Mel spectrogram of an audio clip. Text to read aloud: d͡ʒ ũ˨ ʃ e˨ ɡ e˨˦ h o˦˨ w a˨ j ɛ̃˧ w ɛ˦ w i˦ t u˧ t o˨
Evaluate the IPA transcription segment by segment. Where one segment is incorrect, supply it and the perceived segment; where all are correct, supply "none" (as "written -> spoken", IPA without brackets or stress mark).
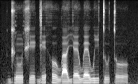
ɛ̃˧ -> ɛ˧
